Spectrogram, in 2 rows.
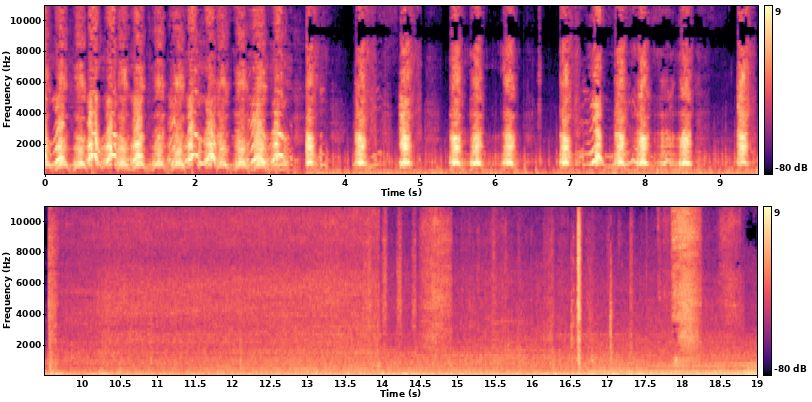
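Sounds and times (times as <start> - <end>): small dog yapping: 0.0 - 6.3, 6.9 - 9.4.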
